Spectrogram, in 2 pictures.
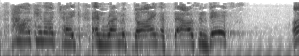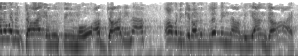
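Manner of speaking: high, loud, protesting whine; a hammed-up indignant protest; mock outrage. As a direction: complain like a wronged young man. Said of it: "I was enraged".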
